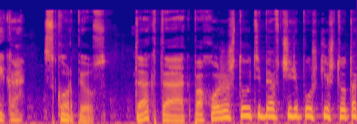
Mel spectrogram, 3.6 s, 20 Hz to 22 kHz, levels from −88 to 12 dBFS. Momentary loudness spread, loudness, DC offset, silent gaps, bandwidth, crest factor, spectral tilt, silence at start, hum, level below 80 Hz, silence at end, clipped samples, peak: 7 LU; -16 LUFS; under 0.1%; none; 16.5 kHz; 12 dB; -5 dB/octave; 0 s; none; -34 dBFS; 0 s; under 0.1%; -4 dBFS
